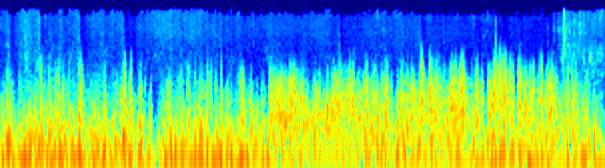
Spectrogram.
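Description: Wind buffeting the microphone, with many short splashes from a hooked pike thrashing at the water's surface; near the end the fish splashes as it is scooped into a landing net.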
